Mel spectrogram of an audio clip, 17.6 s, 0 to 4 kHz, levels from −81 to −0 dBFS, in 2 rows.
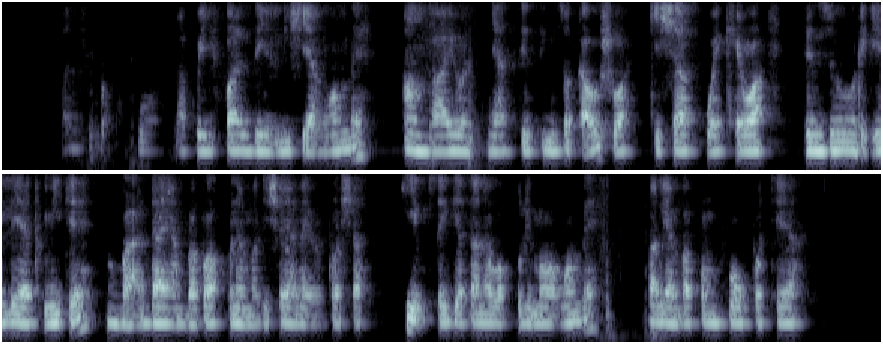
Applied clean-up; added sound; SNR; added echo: neural mask model DeepFilterNet 3.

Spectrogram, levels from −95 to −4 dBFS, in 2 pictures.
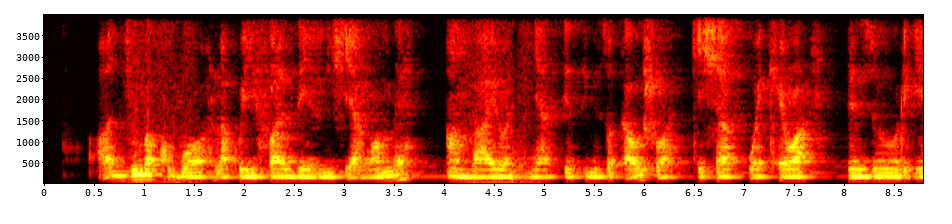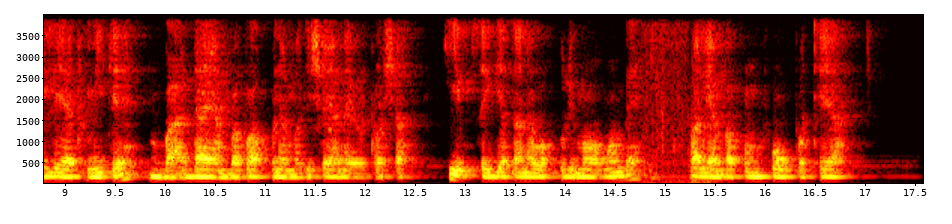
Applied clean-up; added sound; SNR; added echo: neural separator model SepFormer DNS4.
